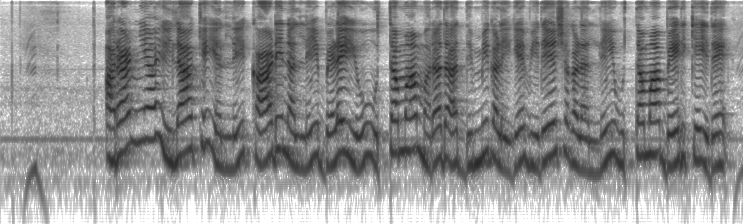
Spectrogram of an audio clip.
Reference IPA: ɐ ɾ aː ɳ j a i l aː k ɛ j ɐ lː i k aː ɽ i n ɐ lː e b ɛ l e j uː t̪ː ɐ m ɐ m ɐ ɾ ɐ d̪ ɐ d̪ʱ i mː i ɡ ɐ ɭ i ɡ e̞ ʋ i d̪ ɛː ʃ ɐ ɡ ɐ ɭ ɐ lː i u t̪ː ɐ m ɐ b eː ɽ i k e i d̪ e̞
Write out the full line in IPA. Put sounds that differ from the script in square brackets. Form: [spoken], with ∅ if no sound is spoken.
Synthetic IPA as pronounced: ɐ ɾ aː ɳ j a i l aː k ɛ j ɐ lː i k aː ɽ i n ɐ lː [i] b ɛ [ɭ] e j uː t̪ː ɐ m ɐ m ɐ ɾ ɐ d̪ ɐ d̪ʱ i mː i ɡ ɐ ɭ i ɡ e̞ ʋ i d̪ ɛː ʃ ɐ ɡ ɐ ɭ ɐ lː i u t̪ː ɐ m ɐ b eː ɽ i k e i d̪ e̞

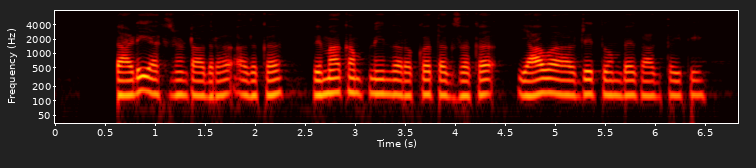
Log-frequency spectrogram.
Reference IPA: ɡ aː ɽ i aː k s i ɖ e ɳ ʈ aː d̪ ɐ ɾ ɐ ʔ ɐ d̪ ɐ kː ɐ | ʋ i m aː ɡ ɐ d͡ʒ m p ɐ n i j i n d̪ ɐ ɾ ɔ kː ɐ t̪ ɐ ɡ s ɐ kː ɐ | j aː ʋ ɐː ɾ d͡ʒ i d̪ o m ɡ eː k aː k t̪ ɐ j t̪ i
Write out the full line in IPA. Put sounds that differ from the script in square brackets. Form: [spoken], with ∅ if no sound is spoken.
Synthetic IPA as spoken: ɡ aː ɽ i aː k s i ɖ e ɳ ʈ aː d̪ ɐ ɾ ɐ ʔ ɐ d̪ ɐ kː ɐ | ʋ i m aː [k] ɐ [∅] m p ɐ n i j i n d̪ ɐ ɾ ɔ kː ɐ t̪ ɐ ɡ s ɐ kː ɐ | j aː ʋ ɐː ɾ d͡ʒ i [t̪] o m [b] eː k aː [ɡ] t̪ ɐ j t̪ i

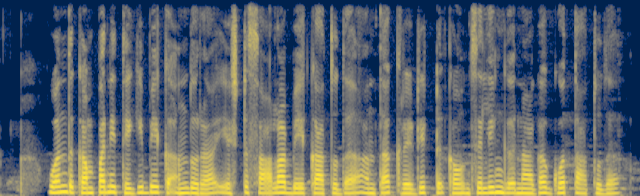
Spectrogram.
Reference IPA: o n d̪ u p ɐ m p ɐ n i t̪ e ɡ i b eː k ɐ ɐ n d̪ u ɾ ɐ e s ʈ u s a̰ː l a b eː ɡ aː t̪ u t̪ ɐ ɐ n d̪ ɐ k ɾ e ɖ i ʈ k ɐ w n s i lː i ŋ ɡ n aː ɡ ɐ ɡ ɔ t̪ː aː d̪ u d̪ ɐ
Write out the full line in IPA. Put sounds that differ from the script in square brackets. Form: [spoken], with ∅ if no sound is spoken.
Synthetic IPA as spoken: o n d̪ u [k] ɐ m p ɐ n i t̪ e ɡ i b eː k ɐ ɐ n d̪ u ɾ ɐ e [ʂ] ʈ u s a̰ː l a b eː [k] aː t̪ u [d̪] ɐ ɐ n [t̪] ɐ k ɾ e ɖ i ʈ k ɐ w n s i [l] i ŋ ɡ n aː ɡ ɐ ɡ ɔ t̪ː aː [t̪] u d̪ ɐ

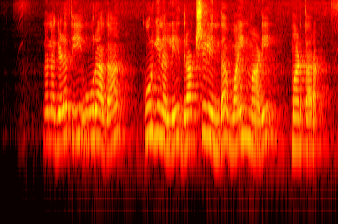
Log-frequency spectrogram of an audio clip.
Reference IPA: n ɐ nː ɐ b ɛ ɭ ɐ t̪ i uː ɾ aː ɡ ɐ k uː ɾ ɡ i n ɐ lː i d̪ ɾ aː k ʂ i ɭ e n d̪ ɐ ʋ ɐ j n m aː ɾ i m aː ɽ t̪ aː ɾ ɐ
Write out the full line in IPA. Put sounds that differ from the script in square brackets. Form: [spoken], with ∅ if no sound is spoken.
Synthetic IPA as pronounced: n ɐ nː ɐ [ɡ] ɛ ɭ ɐ t̪ i uː ɾ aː ɡ ɐ k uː ɾ ɡ i n ɐ lː i d̪ ɾ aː k ʂ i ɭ [i] n d̪ ɐ ʋ ɐ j n m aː [ɽ] i m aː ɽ t̪ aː ɾ ɐ

